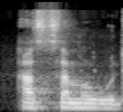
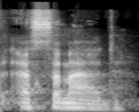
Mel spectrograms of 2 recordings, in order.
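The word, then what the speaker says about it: الصمد: And by the way, I said it wrong. It isn't as-Samud. It is as-Samad. As-Samad, okay.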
